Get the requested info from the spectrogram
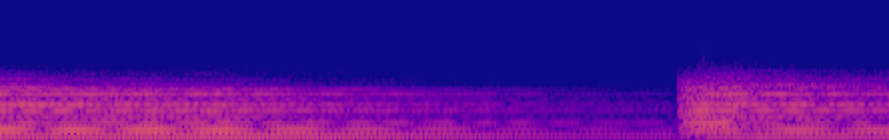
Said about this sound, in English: It's a death bell. Someone died." "How do you know that?" "You can tell by the intervals. Listen.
